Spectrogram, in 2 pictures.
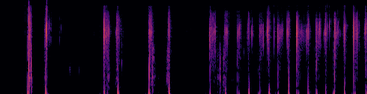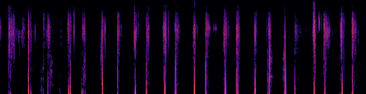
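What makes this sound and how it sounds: Fingertips tap both white silicone ears of a black binaural microphone. A few sparse pairs of taps come first, then a steady, rapid run of taps starts around four seconds and continues to the end. Each tap is a sharp, dry click with a soft low thump and no ring.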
